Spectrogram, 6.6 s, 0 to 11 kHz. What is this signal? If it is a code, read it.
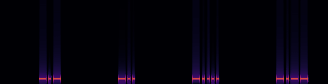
Morse code, heard as a keyed tone, about 25 wpm, spaced as for 7 wpm, 700 Hz. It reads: KD6Y
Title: USA Call Signs - 6 Characters - 8x Character Spacing - 25wpm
